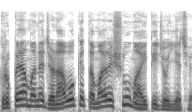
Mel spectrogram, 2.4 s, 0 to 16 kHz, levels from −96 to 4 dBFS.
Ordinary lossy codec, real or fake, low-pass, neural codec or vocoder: none; fake; 10.8 kHz; vocoder, 24 kHz, 100 mel bands, Vocos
